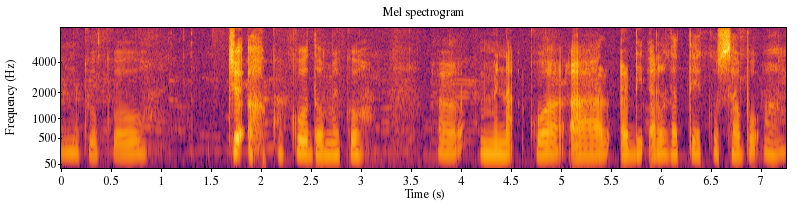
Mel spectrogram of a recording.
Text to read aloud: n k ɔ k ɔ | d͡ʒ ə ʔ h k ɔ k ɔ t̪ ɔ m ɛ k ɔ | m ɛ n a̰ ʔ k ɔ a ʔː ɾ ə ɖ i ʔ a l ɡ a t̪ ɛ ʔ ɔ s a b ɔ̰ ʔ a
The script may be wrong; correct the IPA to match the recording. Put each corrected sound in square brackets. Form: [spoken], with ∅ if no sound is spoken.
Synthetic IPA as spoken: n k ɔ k ɔ | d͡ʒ ə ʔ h k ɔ k ɔ [d̪] ɔ m ɛ k ɔ | m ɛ n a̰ ʔ k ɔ a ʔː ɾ ə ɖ i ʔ a l ɡ a t̪ ɛ [k] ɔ s a b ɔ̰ ʔ a

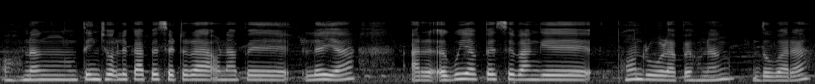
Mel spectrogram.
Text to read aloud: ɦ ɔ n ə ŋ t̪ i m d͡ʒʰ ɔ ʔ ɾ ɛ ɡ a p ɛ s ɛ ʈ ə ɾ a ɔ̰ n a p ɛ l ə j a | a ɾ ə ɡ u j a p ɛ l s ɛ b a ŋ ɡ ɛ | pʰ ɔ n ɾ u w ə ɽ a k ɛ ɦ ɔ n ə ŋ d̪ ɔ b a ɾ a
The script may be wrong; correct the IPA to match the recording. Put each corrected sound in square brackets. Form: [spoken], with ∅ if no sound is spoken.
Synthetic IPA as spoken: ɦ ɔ n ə ŋ t̪ i [ɲ] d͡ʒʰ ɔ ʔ [l] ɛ [k] a p ɛ s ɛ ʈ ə ɾ a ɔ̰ n a p ɛ l ə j a | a ɾ ə ɡ u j a p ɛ [∅] s ɛ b a ŋ ɡ ɛ | pʰ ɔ n ɾ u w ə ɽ a [p] ɛ ɦ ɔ n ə ŋ d̪ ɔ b a ɾ a

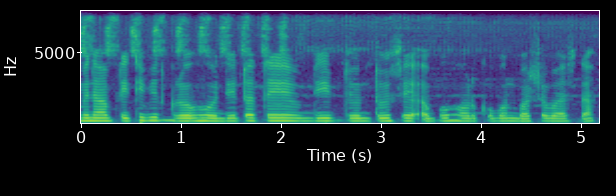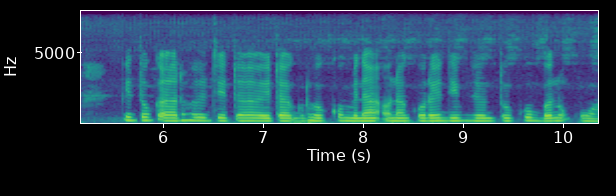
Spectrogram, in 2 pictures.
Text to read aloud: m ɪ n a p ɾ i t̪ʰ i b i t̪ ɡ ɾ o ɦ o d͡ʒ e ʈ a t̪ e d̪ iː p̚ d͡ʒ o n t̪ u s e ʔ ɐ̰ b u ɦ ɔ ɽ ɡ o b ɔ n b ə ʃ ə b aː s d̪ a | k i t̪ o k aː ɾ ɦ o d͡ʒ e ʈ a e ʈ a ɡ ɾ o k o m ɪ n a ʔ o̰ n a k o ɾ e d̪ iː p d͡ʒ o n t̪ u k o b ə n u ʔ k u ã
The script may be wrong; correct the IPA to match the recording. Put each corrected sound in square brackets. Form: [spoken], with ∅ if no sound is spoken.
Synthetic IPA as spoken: m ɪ n a p ɾ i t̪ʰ i b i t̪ ɡ ɾ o ɦ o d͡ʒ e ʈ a t̪ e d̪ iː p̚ d͡ʒ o n t̪ u s e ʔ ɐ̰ b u ɦ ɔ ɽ [k] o b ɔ n b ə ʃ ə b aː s d̪ a | k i t̪ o k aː ɾ ɦ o d͡ʒ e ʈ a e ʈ a ɡ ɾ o k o m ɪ n a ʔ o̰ n a k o ɾ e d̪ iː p d͡ʒ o n t̪ u k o b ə n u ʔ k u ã

